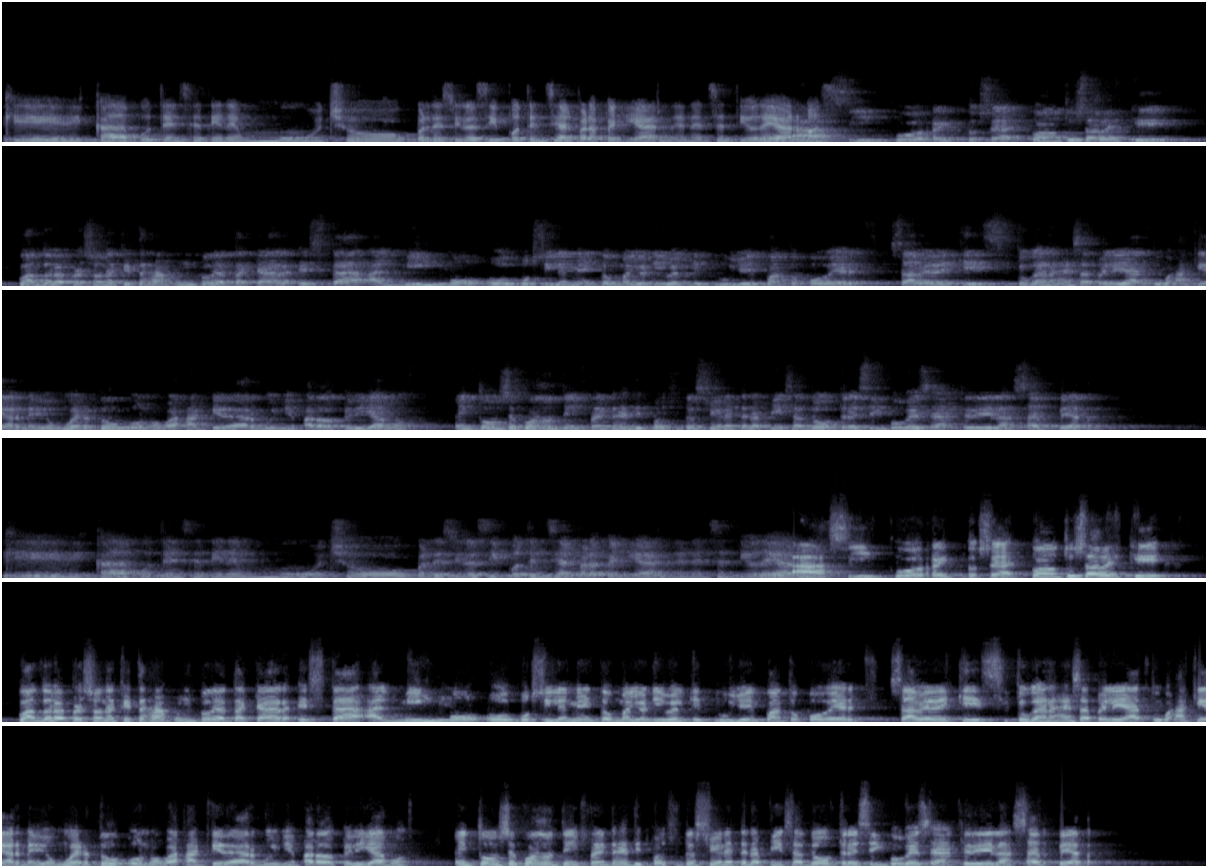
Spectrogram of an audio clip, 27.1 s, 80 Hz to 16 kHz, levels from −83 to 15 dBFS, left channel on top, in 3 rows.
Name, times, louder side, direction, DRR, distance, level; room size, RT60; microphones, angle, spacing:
voice 1, 0.0-6.1, left 3 dB, 80° left, 7 dB, 0.8 m, -31 dB
voice 2, 5.9-8.7 9.2-21.1 21.5-26.2, right 8 dB, 90° right, 16 dB, 0.3 m, -25 dB
8.8 x 7.7 x 2.2 m, 1.2 s
head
